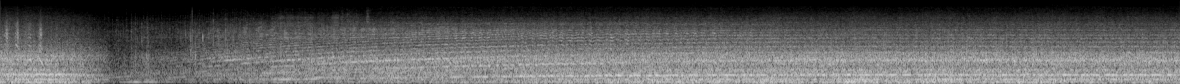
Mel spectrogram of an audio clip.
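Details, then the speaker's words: Wallke H7 AWD e-bike (48V 40Ah, 1000W rear, 750W front geared hub motors), GoPro near the front wheel, full throttle at high speed: whine rising in pitch, then holding high; seemingly absent in PAS 4; cause unknown. "a all right so you can hear there with the microphone down below hopefully a little bit better the w w noise it was making now that's usually when it's full throttle getting up to high speeds"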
